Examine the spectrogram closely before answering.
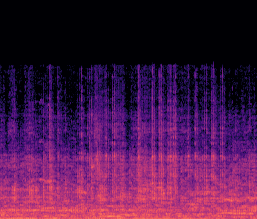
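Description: Tractor diesel engine running steadily with a constant low hum as the tractor is driven slowly, heard from the driver's seat.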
